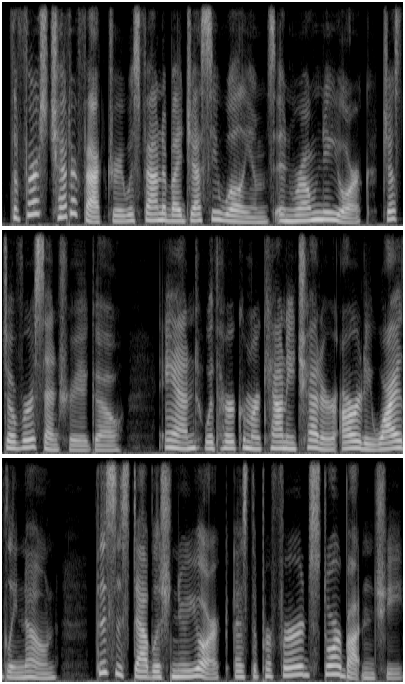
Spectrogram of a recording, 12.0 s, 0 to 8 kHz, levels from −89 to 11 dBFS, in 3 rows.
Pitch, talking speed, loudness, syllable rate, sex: 220 Hz, 180 wpm, -20 LUFS, 5.6 syllables/s, female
